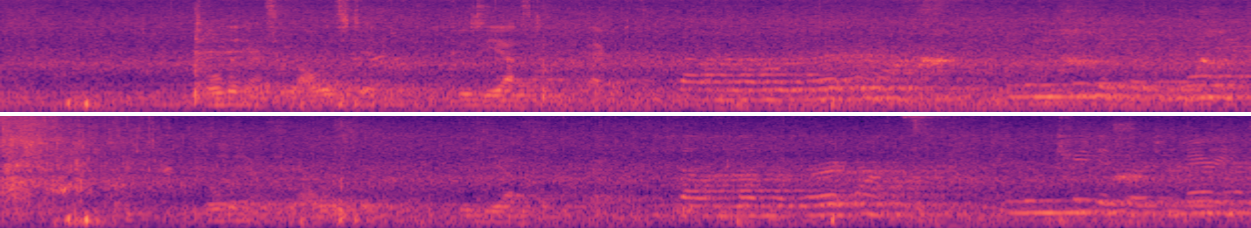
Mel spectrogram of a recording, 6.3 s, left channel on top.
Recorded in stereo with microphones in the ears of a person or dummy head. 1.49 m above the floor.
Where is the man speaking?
40° left (ahead or behind), 3.5 m.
